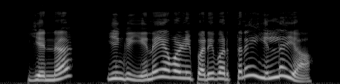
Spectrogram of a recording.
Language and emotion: Tamil, surprised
